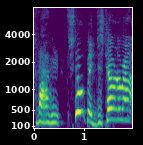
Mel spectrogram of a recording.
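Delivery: high, loud, drawn-out, exasperated, frustrated yell. Retelling yelling at a tag partner from outside the ring: retelling own frustrated yell. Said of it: "I'm just like".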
